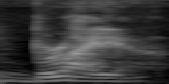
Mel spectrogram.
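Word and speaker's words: Briah: de viode vave and now we're going into braya or you can pronounce it bria the world of soft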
